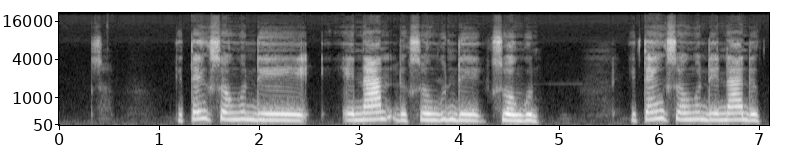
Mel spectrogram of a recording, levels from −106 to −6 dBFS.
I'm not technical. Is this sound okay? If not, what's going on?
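No. The speech has likely been squeezed and unsqueezed by the same lossy compression about five times over, which causes generation loss. Each pass adds fresh damage, so throughout the clip it sounds swirly, smeared and hollow, and sharp starts of sounds blur.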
